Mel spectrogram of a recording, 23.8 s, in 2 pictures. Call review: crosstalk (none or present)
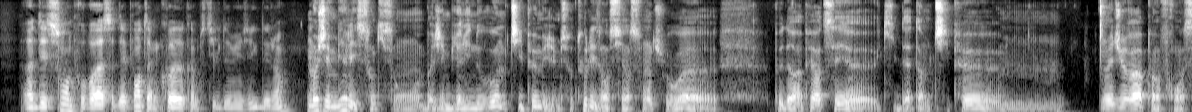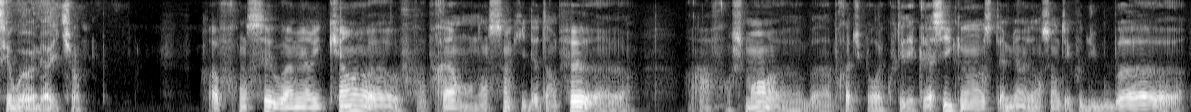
none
